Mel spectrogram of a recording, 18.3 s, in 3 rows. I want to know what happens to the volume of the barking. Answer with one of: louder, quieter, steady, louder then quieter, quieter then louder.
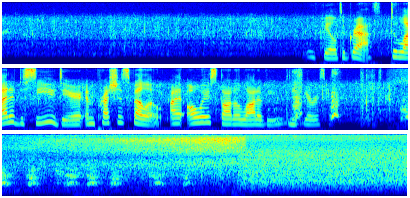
quieter.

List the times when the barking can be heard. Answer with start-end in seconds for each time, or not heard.
10.3-15.2.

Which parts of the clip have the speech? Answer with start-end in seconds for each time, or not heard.
4.6-10.9.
